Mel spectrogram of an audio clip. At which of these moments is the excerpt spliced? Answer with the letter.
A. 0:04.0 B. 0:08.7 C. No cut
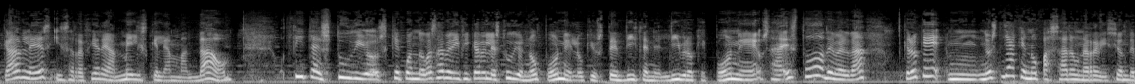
C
